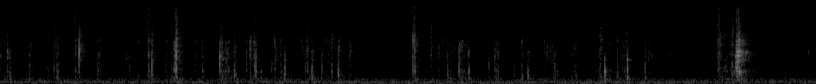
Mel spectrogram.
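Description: Tarot deck shuffled by hand: a faint, irregular run of soft card clicks and flicks, several a second, with a few sharper snaps, the strongest about seven seconds in.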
